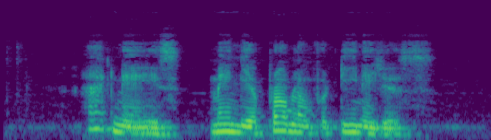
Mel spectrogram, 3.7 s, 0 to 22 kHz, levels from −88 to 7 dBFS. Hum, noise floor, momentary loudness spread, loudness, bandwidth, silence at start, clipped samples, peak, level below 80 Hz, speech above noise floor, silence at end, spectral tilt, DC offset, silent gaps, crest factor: none; -58 dBFS; 12 LU; -19 LUFS; 7.6 kHz; 0.65 s; under 0.1%; -2 dBFS; -52 dBFS; 40 dB; 0.5 s; -7 dB/octave; under 0.1%; none; 18 dB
